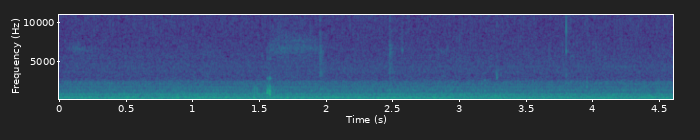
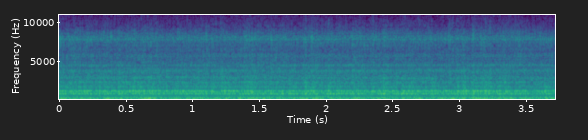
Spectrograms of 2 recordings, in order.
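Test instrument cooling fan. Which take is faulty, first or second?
second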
